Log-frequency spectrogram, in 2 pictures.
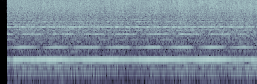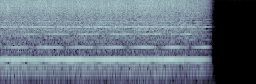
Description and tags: Drone Scream
digital, fx, harsh, sci-fi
